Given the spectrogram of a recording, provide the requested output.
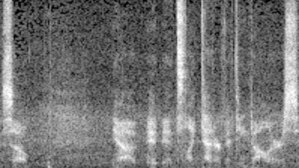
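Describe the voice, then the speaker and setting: Someone whispers over noticeable background noise. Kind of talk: ASMR video game talk. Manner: whispered.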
